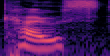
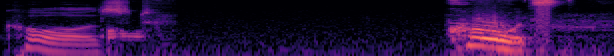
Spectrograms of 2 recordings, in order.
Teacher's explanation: It's not the long O, it's or.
